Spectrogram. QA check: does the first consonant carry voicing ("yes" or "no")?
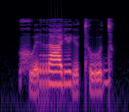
no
